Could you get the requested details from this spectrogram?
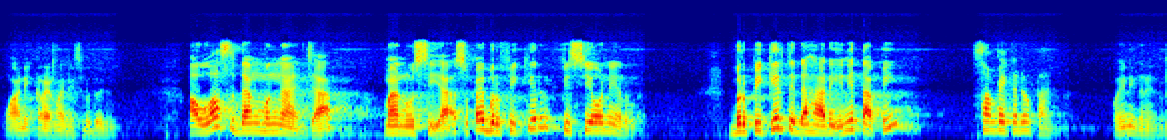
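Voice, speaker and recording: A man's voice: sits high, big pitch swings, moderate pace, long pauses. A man giving a conversational religious lecture in a prayer room, asking rhetorical questions and often addressing his listeners directly. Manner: chatty, poses rhetorical questions, keeps addressing listeners as sir. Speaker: Islamic preacher. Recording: echoey hall, dull lo-fi sound.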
